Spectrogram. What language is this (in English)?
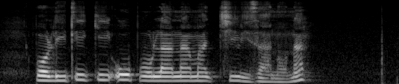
Venda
